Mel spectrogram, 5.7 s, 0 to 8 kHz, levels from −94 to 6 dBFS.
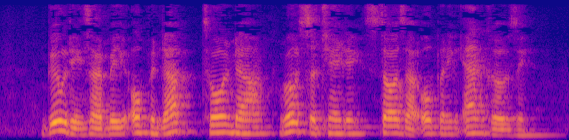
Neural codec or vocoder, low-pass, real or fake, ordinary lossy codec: codec, 16 kHz, 2 kbps, FunCodec, trained on Chinese and English, 25 frames a second; 7.2 kHz; fake; MP3, 32 kbps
